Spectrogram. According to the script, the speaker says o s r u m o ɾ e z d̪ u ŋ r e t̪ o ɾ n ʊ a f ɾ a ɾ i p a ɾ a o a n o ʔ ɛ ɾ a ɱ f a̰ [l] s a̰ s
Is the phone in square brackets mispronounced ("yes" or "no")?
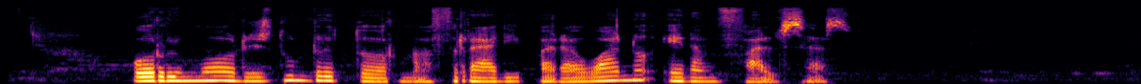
no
